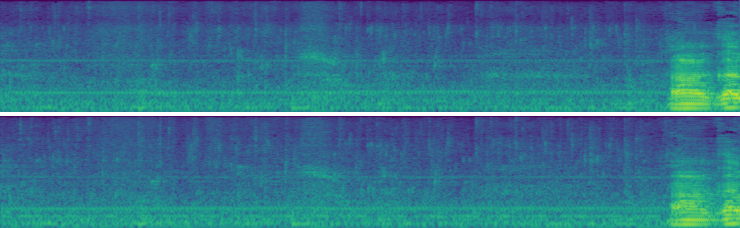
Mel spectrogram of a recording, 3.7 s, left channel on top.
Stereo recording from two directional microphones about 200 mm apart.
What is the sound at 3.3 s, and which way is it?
Speech, 45° left (ahead or behind).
